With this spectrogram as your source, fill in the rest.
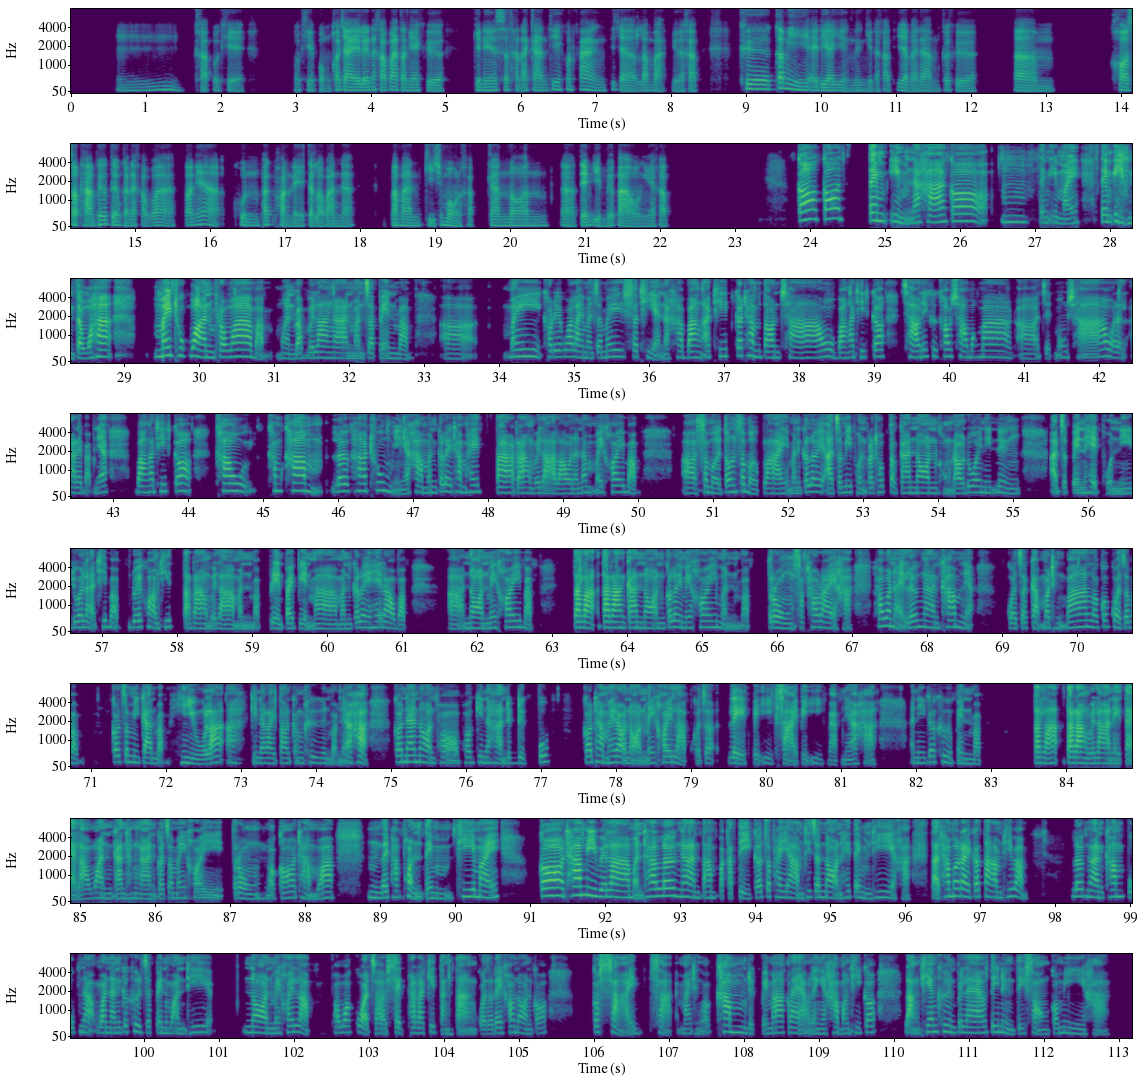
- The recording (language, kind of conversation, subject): Thai, advice, หลังจากภาวะหมดไฟ ฉันรู้สึกหมดแรงและกลัวว่าจะกลับไปทำงานเต็มเวลาไม่ได้ ควรทำอย่างไร?
- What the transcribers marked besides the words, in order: other background noise; laughing while speaking: "อิ่ม แต่ว่า"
